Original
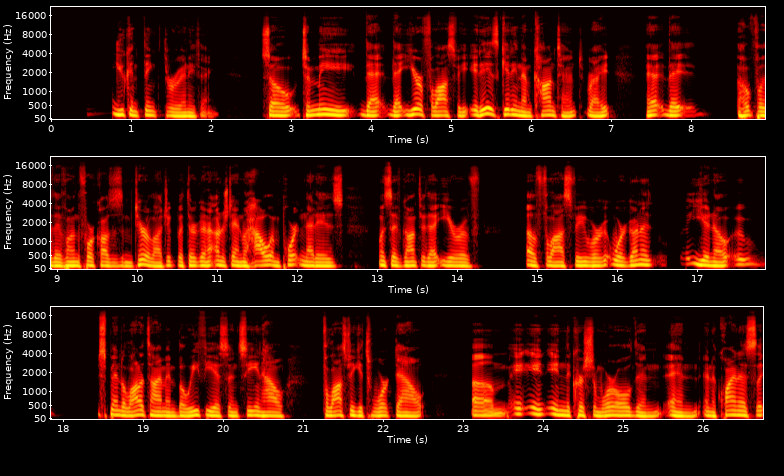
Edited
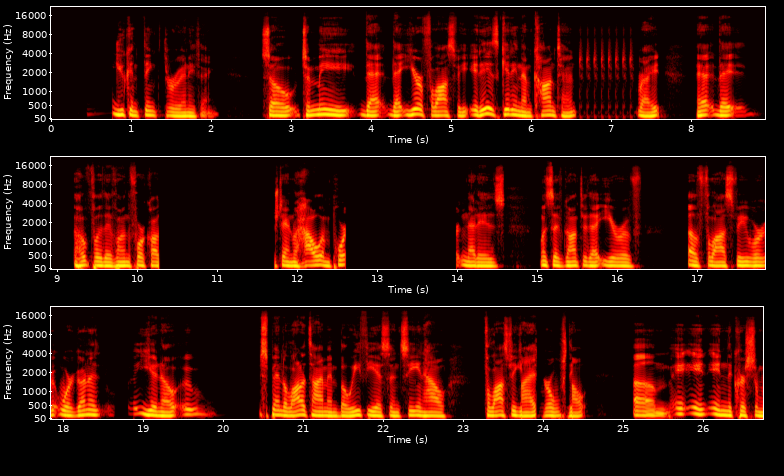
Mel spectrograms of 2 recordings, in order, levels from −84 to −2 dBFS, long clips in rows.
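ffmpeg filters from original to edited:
ffmpeg -i in.wav -filter_complex "[0:a]asplit=13[link_01][link_02][link_03][link_04][link_05][link_06][link_07][link_08][link_09][link_10][link_11][link_12][link_13];[link_01]atrim=end=6.682[link_14];[link_02]atrim=start=6.588:end=6.682[link_15];[link_03]atrim=start=6.588:end=6.682[link_16];[link_04]atrim=start=6.588:end=6.682[link_17];[link_05]atrim=start=6.588:end=6.682[link_18];[link_06]atrim=start=6.588:end=6.682[link_19];[link_07]atrim=start=6.588:end=6.682[link_20];[link_08]atrim=start=6.588:end=9.65,asetpts=PTS-STARTPTS,afade=type=out:start_time=3.058:duration=0.004:curve=hsin[link_21];[link_09]atrim=start=9.65:end=11.1,asetpts=PTS-STARTPTS,volume=0[link_22];[link_10]atrim=start=11.1:end=11.98,asetpts=PTS-STARTPTS,afade=type=in:duration=0.004:curve=hsin,afade=type=out:start_time=0.876:duration=0.004:curve=hsin,apad=pad_dur=1.39[link_23];[link_11]atrim=start=11.98:end=21.722,asetpts=PTS-STARTPTS,afade=type=in:duration=0.004:curve=hsin[link_24];[link_12]atrim=start=21.718:end=22.352,asetpts=PTS-STARTPTS,areverse[link_25];[link_13]atrim=start=22.348[link_26];[link_14][link_15]acrossfade=duration=0.004:curve1=hsin:curve2=hsin[link_27];[link_27][link_16]acrossfade=duration=0.004:curve1=hsin:curve2=hsin[link_28];[link_28][link_17]acrossfade=duration=0.004:curve1=hsin:curve2=hsin[link_29];[link_29][link_18]acrossfade=duration=0.004:curve1=hsin:curve2=hsin[link_30];[link_30][link_19]acrossfade=duration=0.004:curve1=hsin:curve2=hsin[link_31];[link_31][link_20]acrossfade=duration=0.004:curve1=hsin:curve2=hsin[link_32];[link_21][link_22][link_23][link_24]concat=n=4:v=0:a=1[link_33];[link_32][link_33]acrossfade=duration=0.004:curve1=hsin:curve2=hsin[link_34];[link_34][link_25]acrossfade=duration=0.004:curve1=hsin:curve2=hsin[link_35];[link_35][link_26]acrossfade=duration=0.004:curve1=hsin:curve2=hsin" out.wav

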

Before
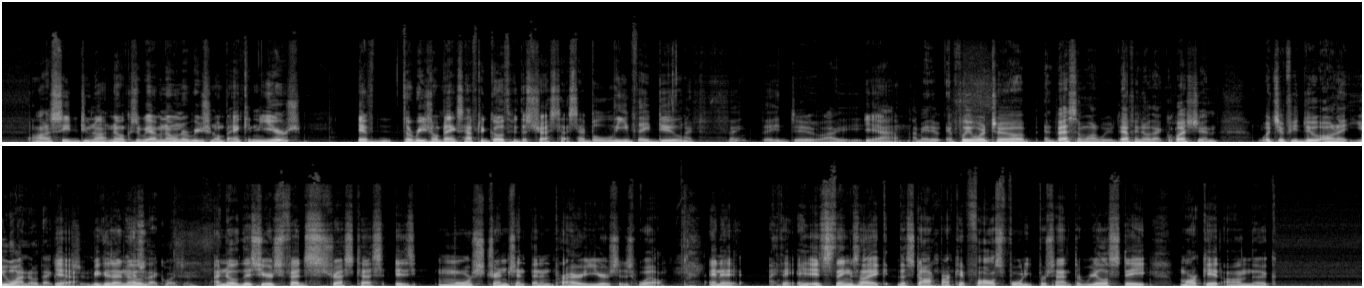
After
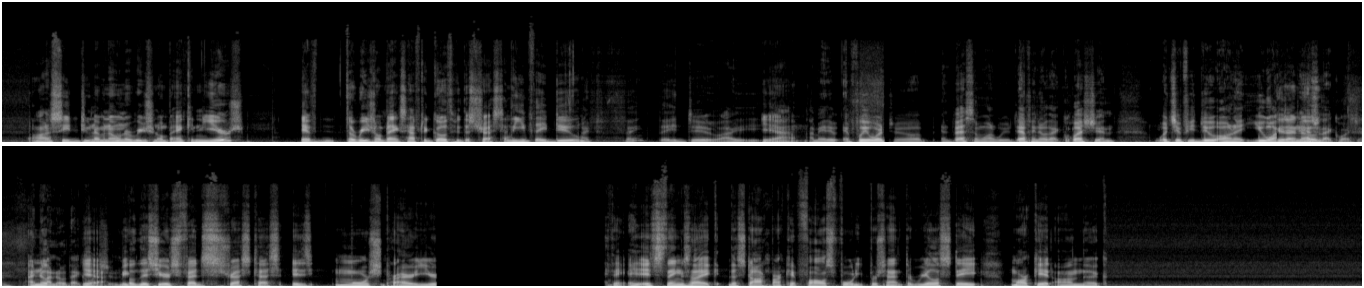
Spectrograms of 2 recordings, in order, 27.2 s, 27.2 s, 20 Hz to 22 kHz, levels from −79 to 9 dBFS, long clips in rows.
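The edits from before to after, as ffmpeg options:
ffmpeg -i in.wav -filter_complex "[0:a]asplit=10[link_01][link_02][link_03][link_04][link_05][link_06][link_07][link_08][link_09][link_10];[link_01]atrim=end=0.932[link_11];[link_02]atrim=start=1.498:end=5.622[link_12];[link_03]atrim=start=6.078:end=9.85,asetpts=PTS-STARTPTS,afade=type=out:start_time=3.768:duration=0.004:curve=hsin[link_13];[link_04]atrim=start=9.85:end=13.772,asetpts=PTS-STARTPTS,afade=type=in:duration=1.45[link_14];[link_05]atrim=start=14.598:end=15.912[link_15];[link_06]atrim=start=13.768:end=14.602[link_16];[link_07]atrim=start=15.908:end=18.422[link_17];[link_08]atrim=start=19.078:end=19.63,asetpts=PTS-STARTPTS,afade=type=out:start_time=0.548:duration=0.004:curve=hsin[link_18];[link_09]atrim=start=19.63:end=21.32,asetpts=PTS-STARTPTS,volume=0[link_19];[link_10]atrim=start=21.32,asetpts=PTS-STARTPTS,afade=type=in:duration=0.004:curve=hsin[link_20];[link_11][link_12]acrossfade=duration=0.004:curve1=hsin:curve2=hsin[link_21];[link_13][link_14]concat=n=2:v=0:a=1[link_22];[link_21][link_22]acrossfade=duration=0.004:curve1=hsin:curve2=hsin[link_23];[link_23][link_15]acrossfade=duration=0.004:curve1=hsin:curve2=hsin[link_24];[link_24][link_16]acrossfade=duration=0.004:curve1=hsin:curve2=hsin[link_25];[link_25][link_17]acrossfade=duration=0.004:curve1=hsin:curve2=hsin[link_26];[link_18][link_19][link_20]concat=n=3:v=0:a=1[link_27];[link_26][link_27]acrossfade=duration=0.004:curve1=hsin:curve2=hsin" out.wav

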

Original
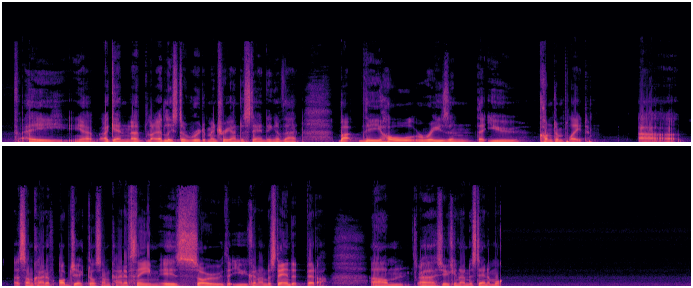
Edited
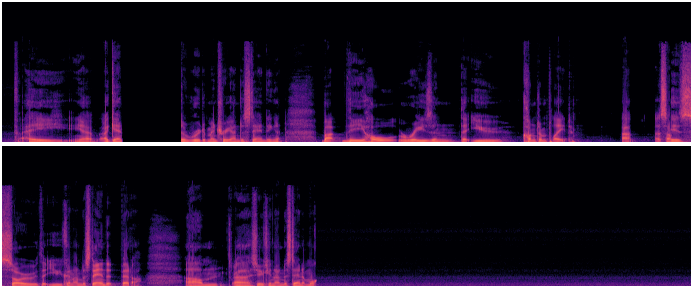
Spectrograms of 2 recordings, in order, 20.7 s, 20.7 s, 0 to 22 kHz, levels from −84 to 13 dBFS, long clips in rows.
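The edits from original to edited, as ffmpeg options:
ffmpeg -i in.wav -filter_complex "[0:a]asplit=7[link_01][link_02][link_03][link_04][link_05][link_06][link_07];[link_01]atrim=end=1.8,asetpts=PTS-STARTPTS,afade=type=out:start_time=1.796:duration=0.004:curve=hsin[link_08];[link_02]atrim=start=1.8:end=2.69,asetpts=PTS-STARTPTS,volume=0[link_09];[link_03]atrim=start=2.69:end=4.142,asetpts=PTS-STARTPTS,afade=type=in:duration=0.004:curve=hsin[link_10];[link_04]atrim=start=4.388:end=6.2,asetpts=PTS-STARTPTS,afade=type=out:start_time=1.512:duration=0.3[link_11];[link_05]atrim=start=6.2:end=9.662,asetpts=PTS-STARTPTS,afade=type=in:duration=0.004:curve=hsin[link_12];[link_06]atrim=start=10.128:end=10.762[link_13];[link_07]atrim=start=12.818[link_14];[link_08][link_09][link_10]concat=n=3:v=0:a=1[link_15];[link_11][link_12]concat=n=2:v=0:a=1[link_16];[link_15][link_16]acrossfade=duration=0.004:curve1=hsin:curve2=hsin[link_17];[link_17][link_13]acrossfade=duration=0.004:curve1=hsin:curve2=hsin[link_18];[link_18][link_14]acrossfade=duration=0.004:curve1=hsin:curve2=hsin" out.wav

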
